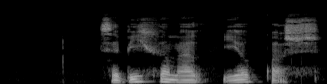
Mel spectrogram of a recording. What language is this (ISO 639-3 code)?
kbd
